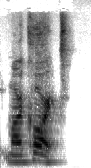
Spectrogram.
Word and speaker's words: Marquardt: Marquardt. Like a basketball court. – Charlie Marquardt.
